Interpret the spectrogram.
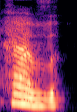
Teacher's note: V 발음 아랫입술에 윗니를 살짝 물고 진동 돌리는 소리 단소 불듯이 해서 have 그 다음에 얘는 have 붙여서 have 이렇게 되고요.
